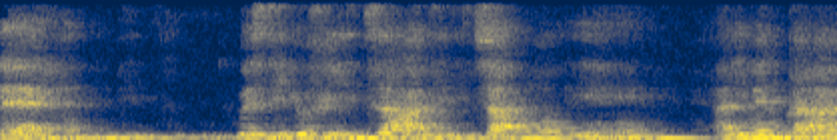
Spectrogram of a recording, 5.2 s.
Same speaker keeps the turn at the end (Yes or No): Yes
